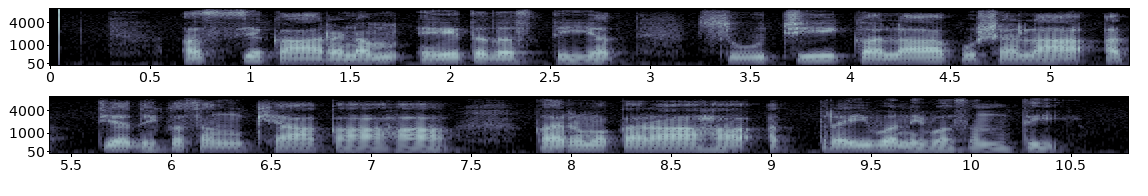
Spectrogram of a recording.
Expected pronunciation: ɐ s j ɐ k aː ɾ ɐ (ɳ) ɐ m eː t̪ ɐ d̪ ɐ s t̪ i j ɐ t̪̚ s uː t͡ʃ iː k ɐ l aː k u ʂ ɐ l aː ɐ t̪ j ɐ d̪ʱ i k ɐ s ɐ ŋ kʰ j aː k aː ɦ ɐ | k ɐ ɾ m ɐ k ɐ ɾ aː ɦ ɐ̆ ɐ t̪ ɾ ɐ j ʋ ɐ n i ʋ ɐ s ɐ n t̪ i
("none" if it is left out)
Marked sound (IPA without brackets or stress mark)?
ɳ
